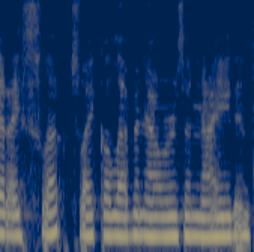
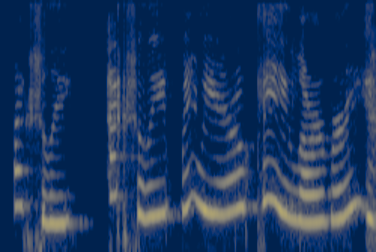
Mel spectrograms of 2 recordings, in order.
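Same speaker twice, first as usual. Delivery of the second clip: little squeaky mouse voice, very high; 12 semitones higher than usual. Recalling an inner voice that reassured them as a child: little squeaky voice. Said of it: "this little squeaky voice deep inside that said".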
